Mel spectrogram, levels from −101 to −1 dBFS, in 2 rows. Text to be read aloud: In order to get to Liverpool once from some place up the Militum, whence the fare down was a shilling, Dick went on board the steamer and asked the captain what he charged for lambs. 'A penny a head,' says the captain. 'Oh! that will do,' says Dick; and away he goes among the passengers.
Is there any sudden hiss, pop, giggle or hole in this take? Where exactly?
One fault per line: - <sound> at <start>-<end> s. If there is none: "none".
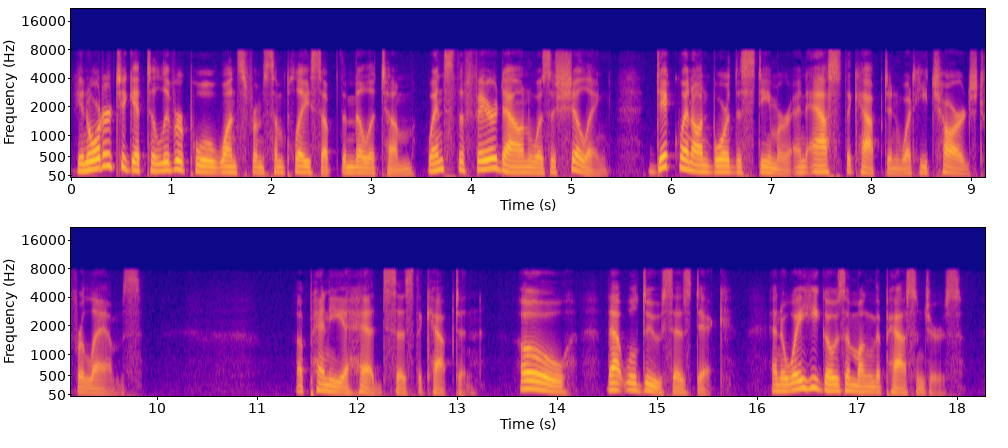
none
